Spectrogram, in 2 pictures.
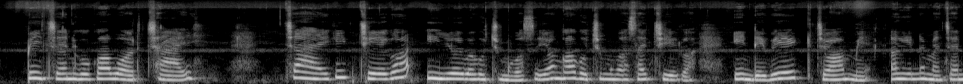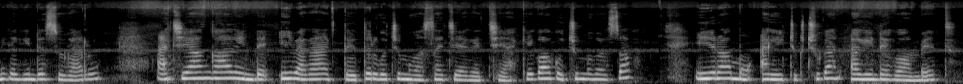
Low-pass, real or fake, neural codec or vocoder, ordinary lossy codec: none; real; none; none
